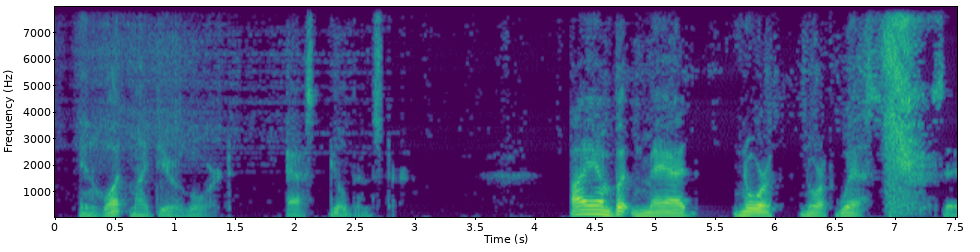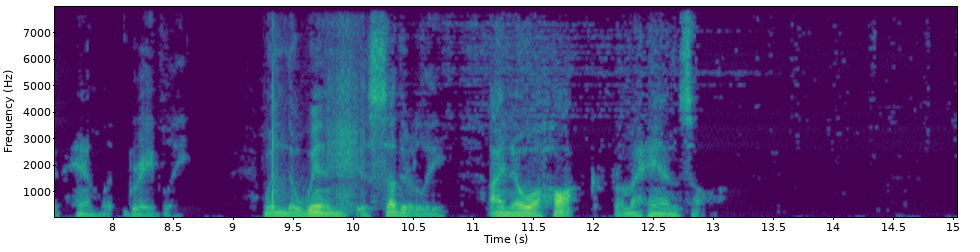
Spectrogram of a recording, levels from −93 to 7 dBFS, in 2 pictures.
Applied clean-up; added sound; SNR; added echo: classical method spectral subtraction.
